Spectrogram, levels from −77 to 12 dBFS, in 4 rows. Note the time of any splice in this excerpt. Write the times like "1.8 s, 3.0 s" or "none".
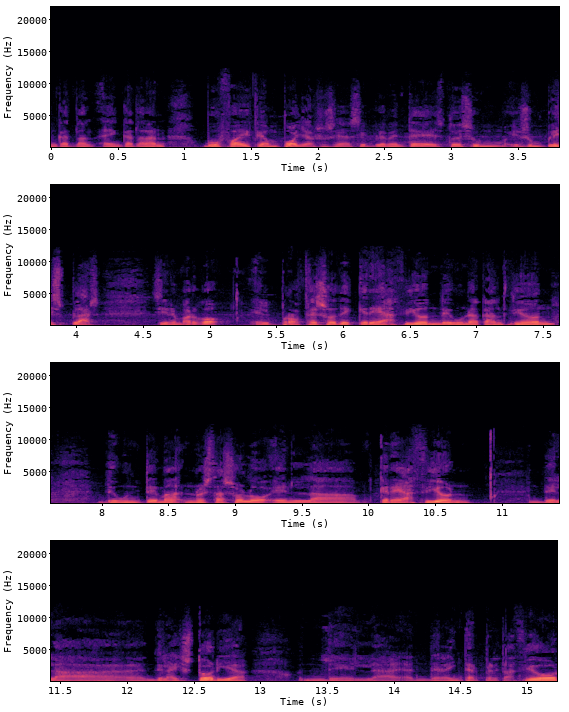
11.2 s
